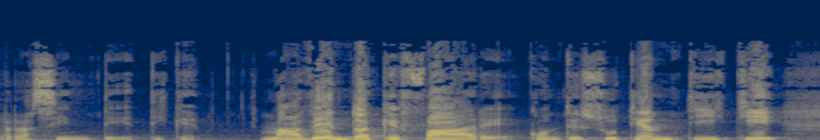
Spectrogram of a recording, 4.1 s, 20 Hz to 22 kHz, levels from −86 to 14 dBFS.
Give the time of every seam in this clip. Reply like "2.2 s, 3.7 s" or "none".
2.6 s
